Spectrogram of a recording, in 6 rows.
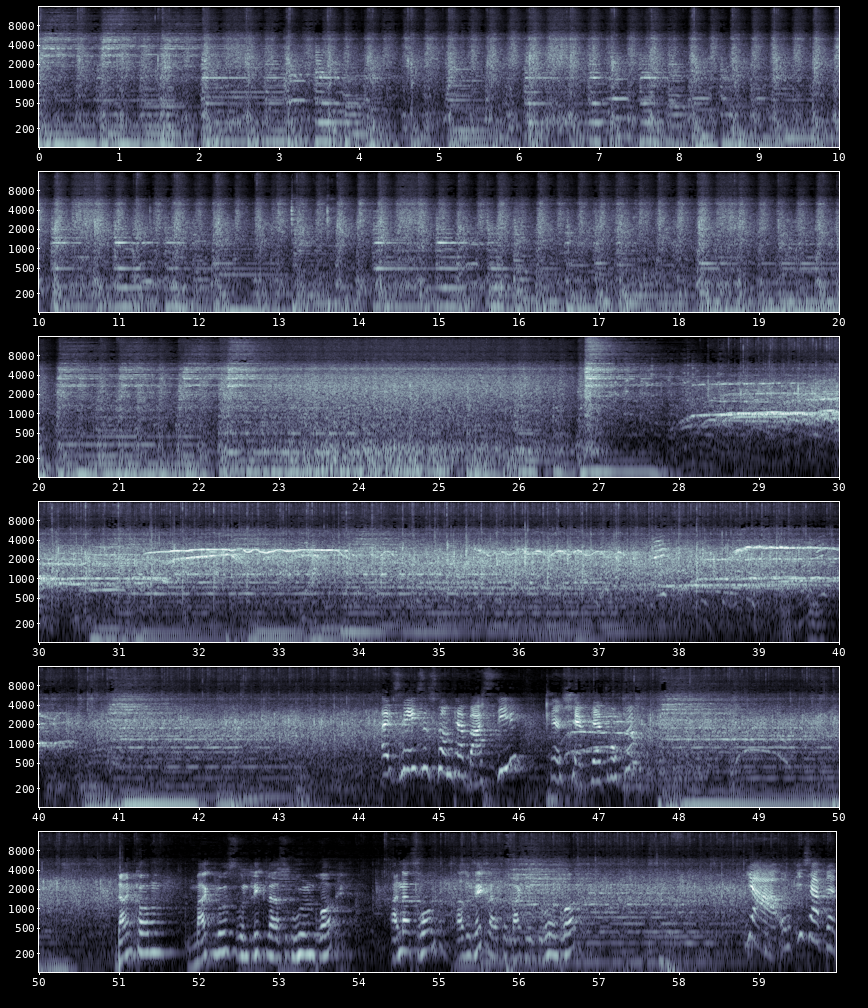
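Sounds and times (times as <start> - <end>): applause and cheering: 0.0 - 15.9, 27.3 - 51.9, 53.7 - 59.9
snare and bass drums: 0.0 - 29.5, 30.3 - 44.3, 47.6 - 50.7, 55.0 - 59.8
music: 0.0 - 59.9.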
